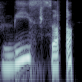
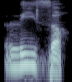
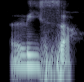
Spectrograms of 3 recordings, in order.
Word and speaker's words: Lisa: can hear it as Lisa because the S can be pronounced as Z seeing that it comes after an i okay but the most common pronunciation or popular pronunciation is Lisa okay we have already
